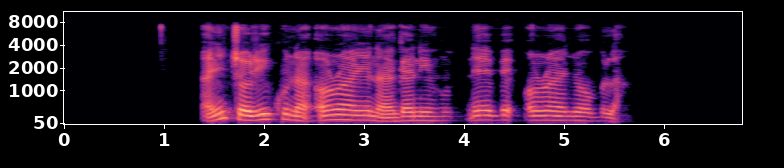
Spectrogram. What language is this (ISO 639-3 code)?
ibo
